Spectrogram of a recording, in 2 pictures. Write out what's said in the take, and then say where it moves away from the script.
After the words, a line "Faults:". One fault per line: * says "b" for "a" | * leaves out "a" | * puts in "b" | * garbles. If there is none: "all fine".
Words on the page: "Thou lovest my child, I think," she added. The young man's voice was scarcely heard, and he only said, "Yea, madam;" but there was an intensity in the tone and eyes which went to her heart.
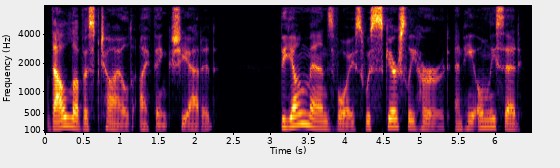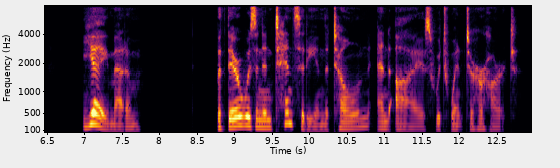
"Thou lovest child, I think," she added. The young man's voice was scarcely heard, and he only said, "Yea, madam;" but there was an intensity in the tone and eyes which went to her heart.
Faults:
* leaves out "my"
